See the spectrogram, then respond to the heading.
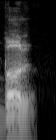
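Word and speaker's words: Bølle: Bull. I actually looked it up and did it a deal a while ago. It's Bull. – Okay, so there's no A at the end. Okay. It's B-O-L-L-E with the O with the slash in it.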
